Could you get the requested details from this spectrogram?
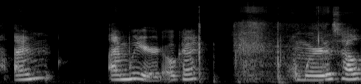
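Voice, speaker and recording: A woman speaks in a raised, projected voice. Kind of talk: casual live stream talk.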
